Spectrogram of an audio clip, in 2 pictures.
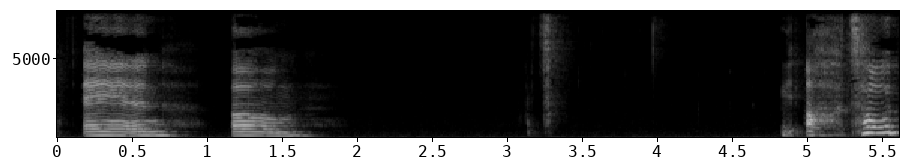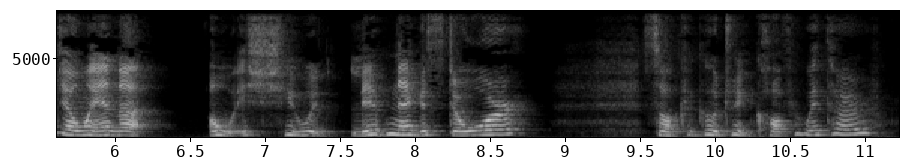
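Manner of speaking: speaking tearfully through crying. Showing viewers a coffee cup from a friend, crying while talking. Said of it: "I'm always crying on here".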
